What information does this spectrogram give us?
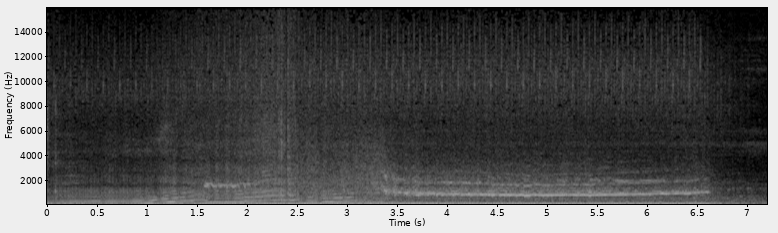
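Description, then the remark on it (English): A car brakes hard, its tires letting out a long, high screech over a steady engine rumble, until the squeal cuts off and the car comes to a stop. “Stop the car! Stop the car!”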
